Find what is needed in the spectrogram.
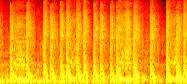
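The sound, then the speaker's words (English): Gunshots from the Tomb Raider video game, with Lara Croft firing at a bear. Many loud shots come in a fast, steady rhythm with scarcely a pause. “That's Laura Croft shooting a bear.”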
